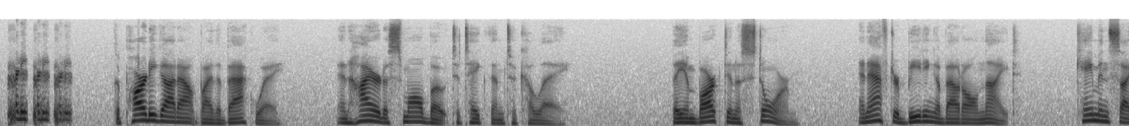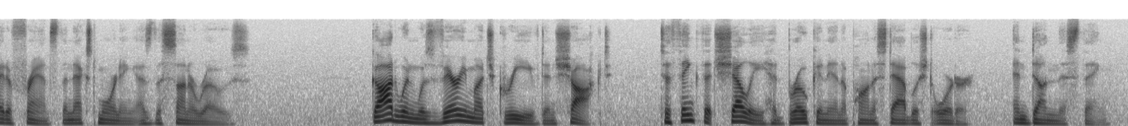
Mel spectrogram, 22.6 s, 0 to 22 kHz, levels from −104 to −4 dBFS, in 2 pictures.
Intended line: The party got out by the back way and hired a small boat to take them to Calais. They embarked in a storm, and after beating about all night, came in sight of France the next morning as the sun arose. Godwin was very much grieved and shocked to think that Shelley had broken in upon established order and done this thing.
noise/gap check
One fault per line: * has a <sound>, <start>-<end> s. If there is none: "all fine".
* has a laugh, 0.1-0.7 s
